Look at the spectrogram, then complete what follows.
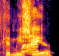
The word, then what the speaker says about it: Kamishia: Even though my name is never pronounced correctly, that's Kamishia.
